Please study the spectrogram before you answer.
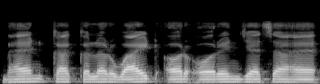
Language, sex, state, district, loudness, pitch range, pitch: Hindi, male, Jharkhand, Garhwa, -13 LUFS, 115-125 Hz, 120 Hz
